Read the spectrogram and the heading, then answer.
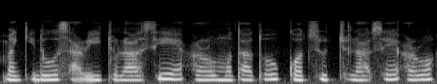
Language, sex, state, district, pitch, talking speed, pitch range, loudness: Nagamese, female, Nagaland, Kohima, 215 Hz, 150 wpm, 205-230 Hz, -15 LUFS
